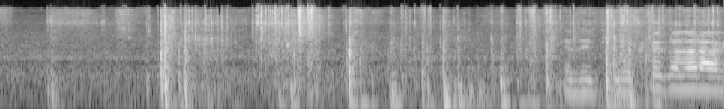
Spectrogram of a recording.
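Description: A cardboard box lid is slid off and set down.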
